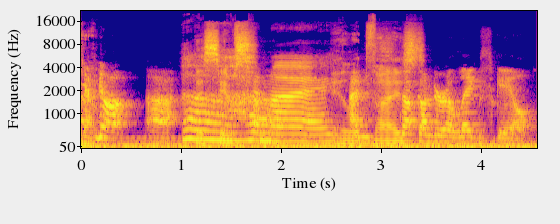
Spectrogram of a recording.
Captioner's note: sighing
